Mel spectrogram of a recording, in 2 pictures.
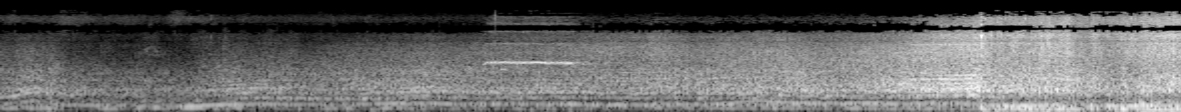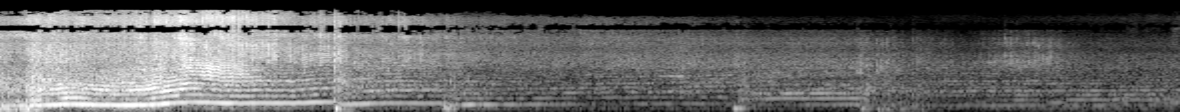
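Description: Rally car on a gravel stage approaching at full throttle, its engine revving up and dropping back with each gear change. It grows loudest about two-thirds of the way in as it passes, then fades away. A single sharp crack sounds just after it passes.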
